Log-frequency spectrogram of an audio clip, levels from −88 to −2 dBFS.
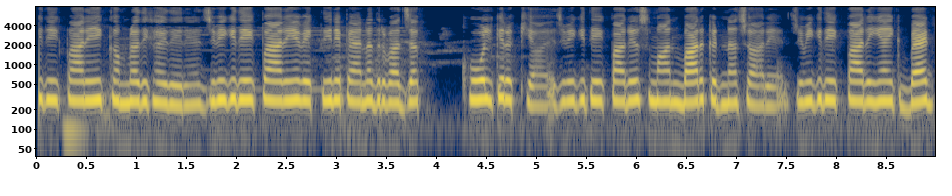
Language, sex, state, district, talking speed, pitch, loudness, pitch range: Punjabi, female, Delhi, New Delhi, 315 wpm, 275 Hz, -16 LUFS, 265-280 Hz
